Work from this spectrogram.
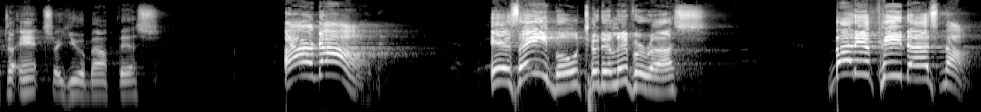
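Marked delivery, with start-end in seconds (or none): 2.8-9.7 high, loud preaching defiance; loud high defiant stand; defiant Hebrew boys. Retold or imitated. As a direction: hurl it at the king. Hebrew boys defy the king.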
